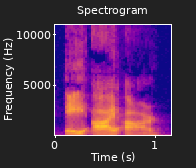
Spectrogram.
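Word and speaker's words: err: A-I-R, air. E-R-R, air. H-E-I-R, air. H-A-R-E, hair. H-A-I-R, hair. So the first three are pronounced the same. A-I-R, E-R-R, H-E-I-R are all pronounced air.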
